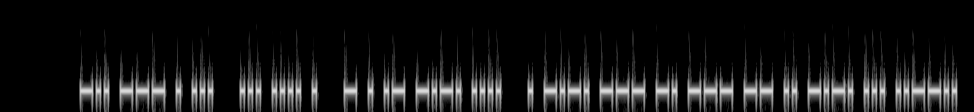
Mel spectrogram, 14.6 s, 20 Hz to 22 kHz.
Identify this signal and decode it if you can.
Morse code, heard as a keyed tone, about 20 wpm, 700 Hz. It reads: DOES SHE TEACH ECONOMICS?
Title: Sentences from Top 1000 Words - Review Part 3 - 20wpm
